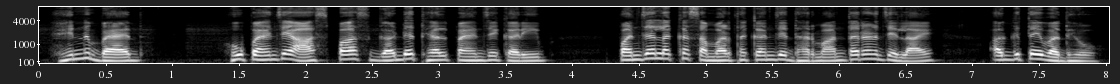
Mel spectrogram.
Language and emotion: Sindhi, neutral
